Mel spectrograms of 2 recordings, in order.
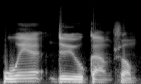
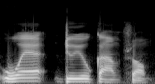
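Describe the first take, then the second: The two takes are said the same way.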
